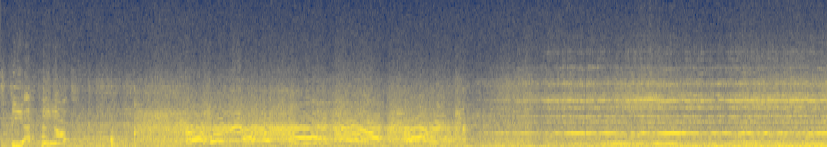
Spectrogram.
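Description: Two-way radio chatter: a voice over the radio, thin and band-limited, for about the first six seconds. Then steady held tones of music take over.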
